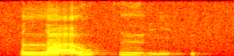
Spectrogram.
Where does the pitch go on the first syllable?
rising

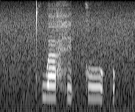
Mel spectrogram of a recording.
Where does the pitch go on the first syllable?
high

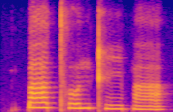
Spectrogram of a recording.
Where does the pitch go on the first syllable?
high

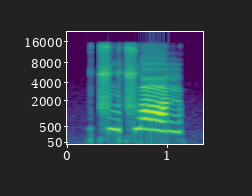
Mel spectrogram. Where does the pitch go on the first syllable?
falling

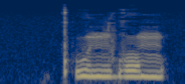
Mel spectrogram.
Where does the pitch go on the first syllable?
low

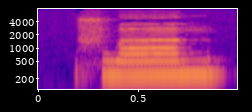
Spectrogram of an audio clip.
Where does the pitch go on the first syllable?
high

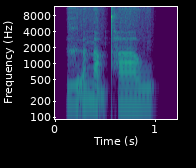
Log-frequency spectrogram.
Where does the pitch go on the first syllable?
rising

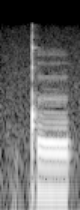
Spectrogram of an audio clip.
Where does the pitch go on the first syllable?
high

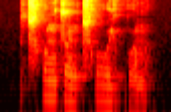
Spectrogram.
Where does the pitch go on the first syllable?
high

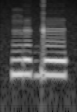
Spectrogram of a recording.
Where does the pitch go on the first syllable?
low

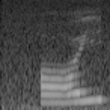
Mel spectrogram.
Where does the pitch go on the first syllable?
rising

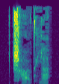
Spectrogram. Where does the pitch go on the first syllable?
low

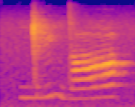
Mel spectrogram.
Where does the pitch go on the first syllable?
rising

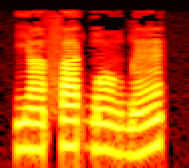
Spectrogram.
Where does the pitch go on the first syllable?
low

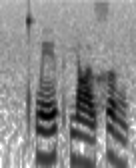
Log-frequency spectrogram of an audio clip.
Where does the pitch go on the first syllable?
rising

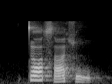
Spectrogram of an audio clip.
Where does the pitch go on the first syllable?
high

